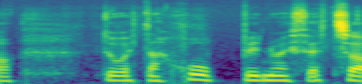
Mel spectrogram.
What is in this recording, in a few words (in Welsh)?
"hwb", Welsh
